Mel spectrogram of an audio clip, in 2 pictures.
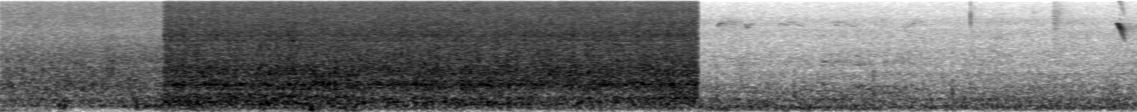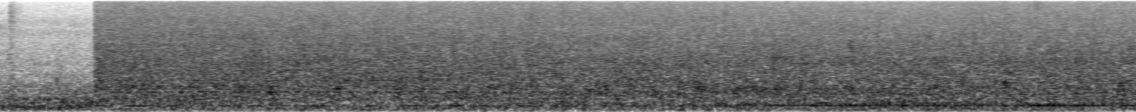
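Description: A water feature in the tropical garden at the Huntington in Los Angeles: steady broadband splashing and rushing water, loud and close at first, then softer and more distant, with no talk.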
